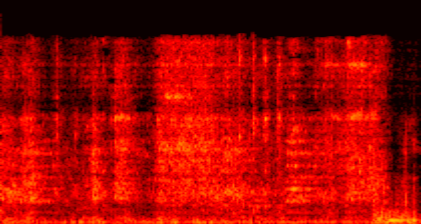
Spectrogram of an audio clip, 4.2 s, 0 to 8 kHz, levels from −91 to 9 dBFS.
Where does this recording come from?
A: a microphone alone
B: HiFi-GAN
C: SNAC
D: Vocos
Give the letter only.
B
